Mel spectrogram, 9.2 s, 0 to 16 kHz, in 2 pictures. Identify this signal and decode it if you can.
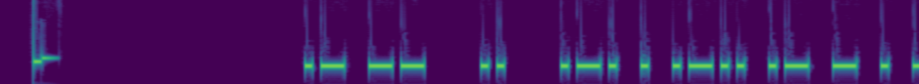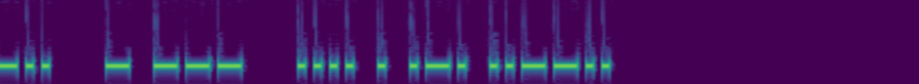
Morse code, heard as a keyed tone, about 30 wpm, 700 Hz. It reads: AM I RELATED TO HER?
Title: Sentences from Top 1000 Words - Review Part 5 - 30wpm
